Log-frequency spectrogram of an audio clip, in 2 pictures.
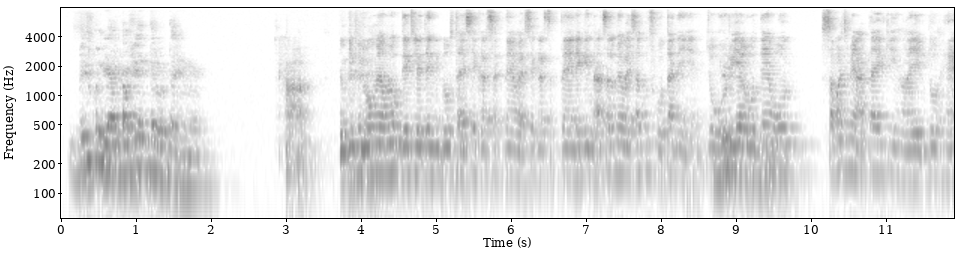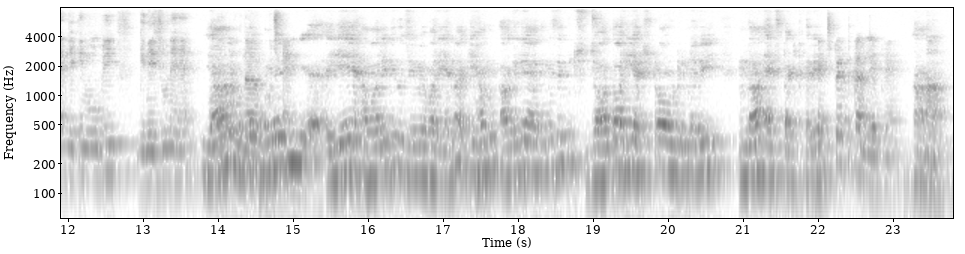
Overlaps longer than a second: present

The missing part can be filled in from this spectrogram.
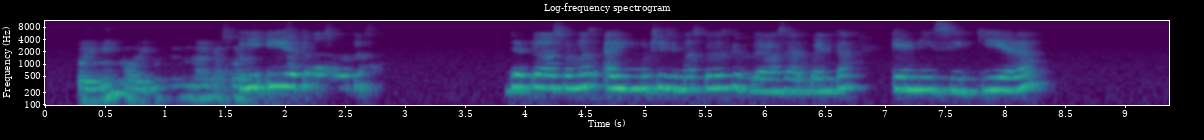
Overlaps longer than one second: none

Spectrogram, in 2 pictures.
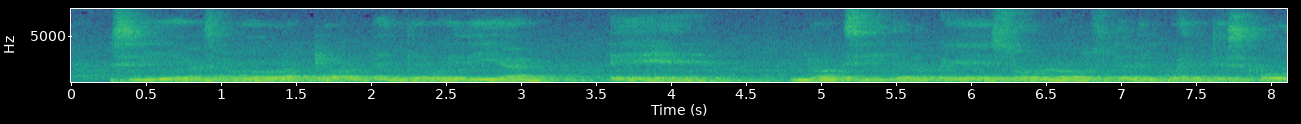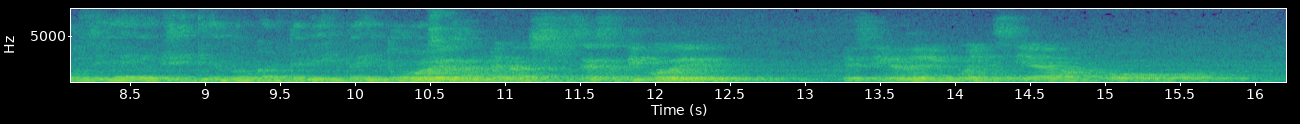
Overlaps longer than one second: none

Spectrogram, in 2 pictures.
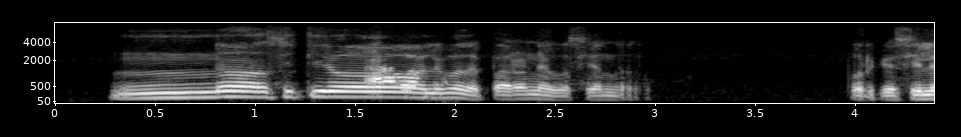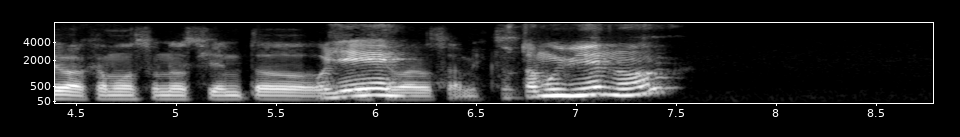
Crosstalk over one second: none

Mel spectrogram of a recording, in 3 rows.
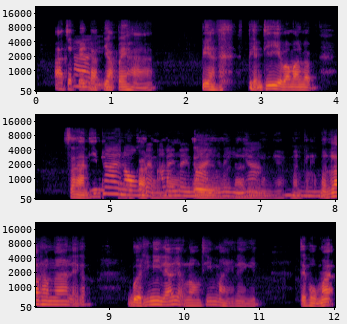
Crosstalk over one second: present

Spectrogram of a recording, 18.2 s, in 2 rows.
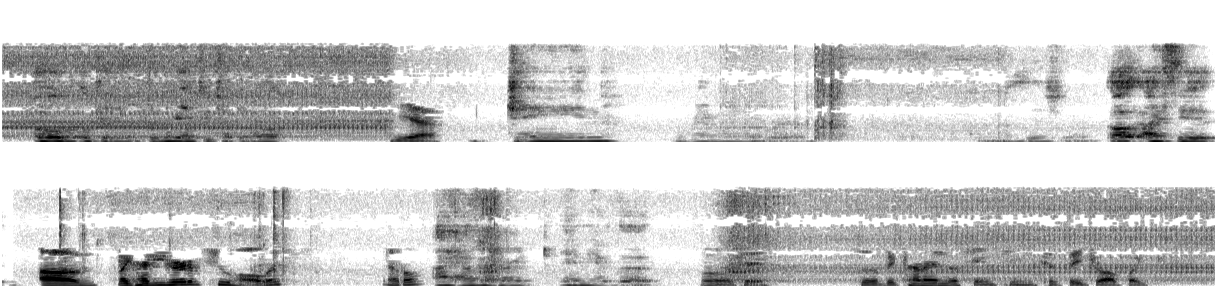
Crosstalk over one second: none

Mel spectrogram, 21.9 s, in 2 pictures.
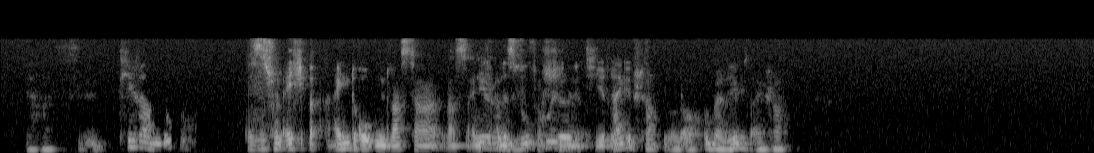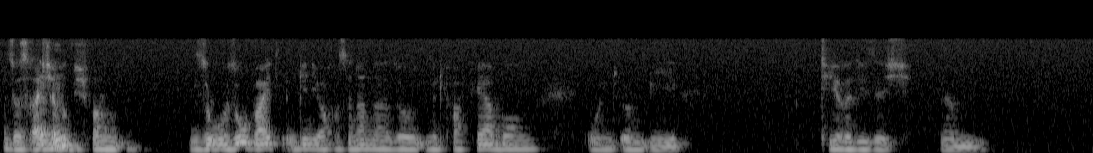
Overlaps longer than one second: present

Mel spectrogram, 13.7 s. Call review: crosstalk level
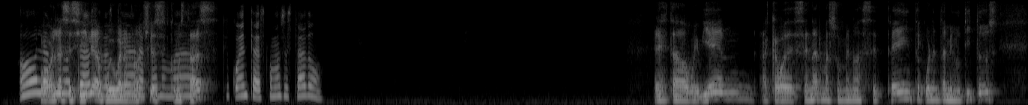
present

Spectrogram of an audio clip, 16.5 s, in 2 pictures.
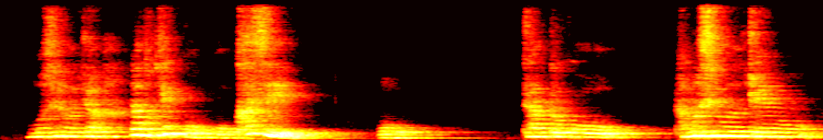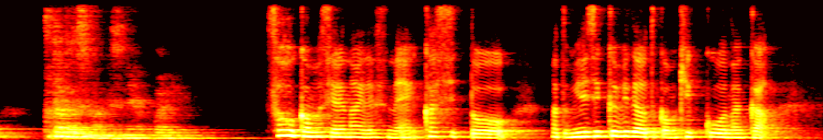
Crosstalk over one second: none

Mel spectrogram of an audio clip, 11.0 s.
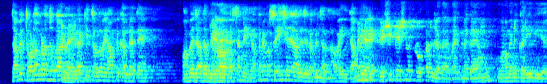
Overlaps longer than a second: none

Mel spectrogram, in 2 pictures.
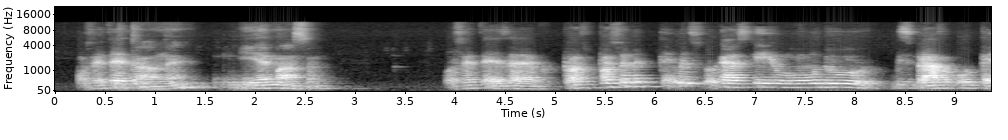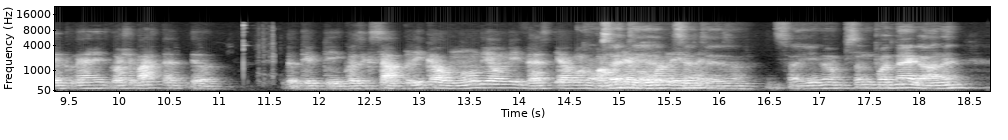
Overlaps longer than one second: present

